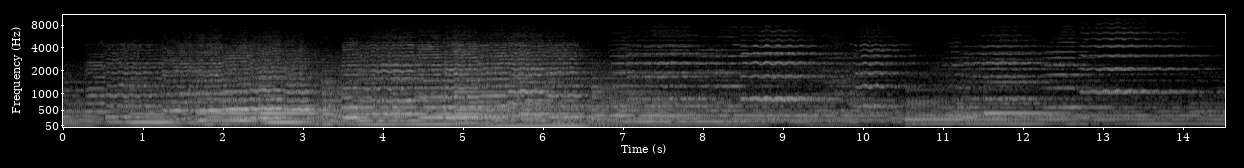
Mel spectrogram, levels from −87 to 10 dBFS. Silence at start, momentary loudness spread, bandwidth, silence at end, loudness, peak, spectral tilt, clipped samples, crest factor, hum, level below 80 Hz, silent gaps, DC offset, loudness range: 0 s; 14 LU; 9.8 kHz; 0 s; -36 LUFS; -18 dBFS; -7 dB/octave; under 0.1%; 16 dB; none; -54 dBFS; none; under 0.1%; 9 LU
